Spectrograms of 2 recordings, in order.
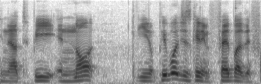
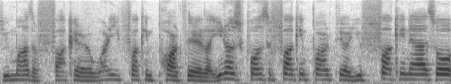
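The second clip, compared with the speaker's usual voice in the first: high-pitched, enraged, furious swearing; 5 semitones higher, 6 dB quieter than usual. Retelling how an old man yelled at a parked driver: imitating a man cussing someone out. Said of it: "he starts cussing him out".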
